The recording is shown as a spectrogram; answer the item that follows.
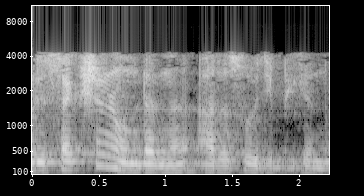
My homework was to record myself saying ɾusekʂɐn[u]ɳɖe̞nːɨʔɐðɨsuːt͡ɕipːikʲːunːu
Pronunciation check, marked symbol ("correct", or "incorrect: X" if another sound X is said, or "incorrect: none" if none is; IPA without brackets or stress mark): correct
